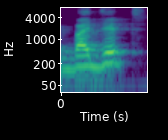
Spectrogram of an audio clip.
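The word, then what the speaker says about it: budget: यहां पर जो मुल्की बजट पेस किया जाता है सालाना तो ये हो गया यहां पर बजट तो यहां पे ये दी साइलेंट है बजट में यहां पर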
